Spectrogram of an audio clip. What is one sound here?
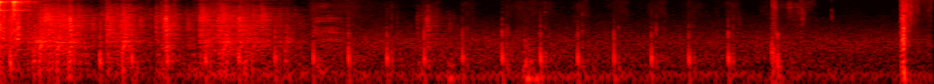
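Footsteps thud steadily on a hard stone floor.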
